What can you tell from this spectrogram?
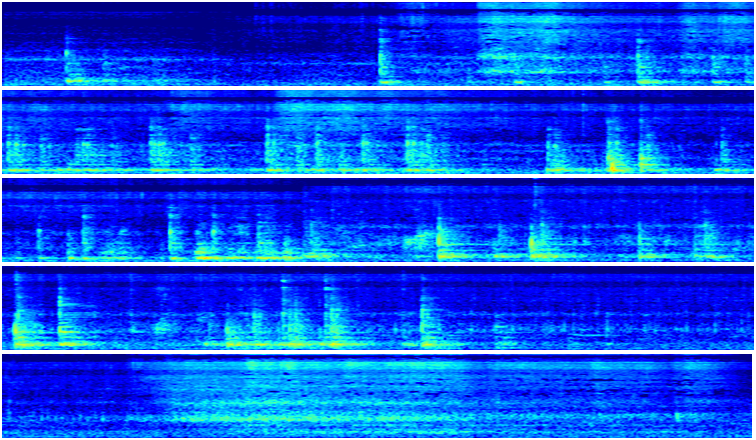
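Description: Wooden spatula stirring and scraping a sizzling butter-and-flour roux around a stainless steel saucepan, in many quick strokes. Near the end, milk is poured into the hot roux with a steady rushing hiss lasting about three seconds.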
